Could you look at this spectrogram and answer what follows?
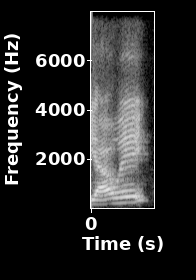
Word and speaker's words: Yahweh: that yo right but when i said yahweh yahweh i pronounce the word yahweh as i do because it's it's classed as a third hey verb because it ends in a hay right it would be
